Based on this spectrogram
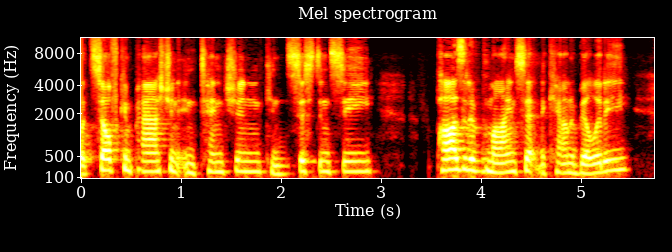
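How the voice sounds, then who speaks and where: A woman with a New Jersey accent, moderate pace, ordinary pitch variation, quiet background. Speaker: wellness coach and author. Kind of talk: interview.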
